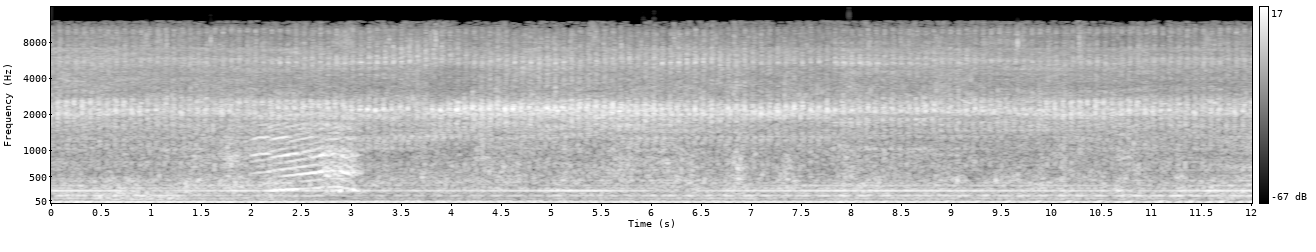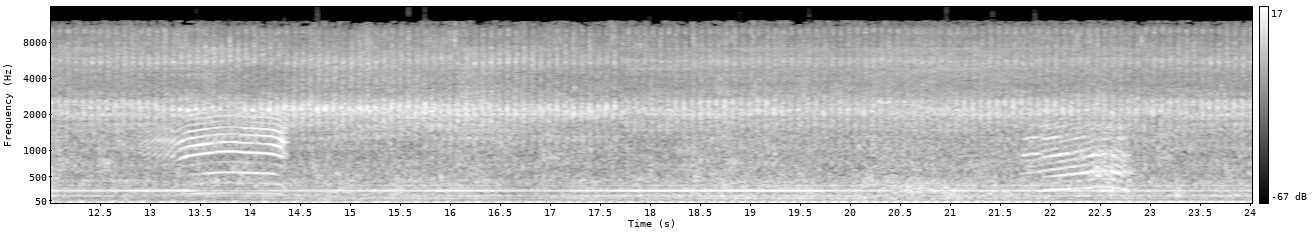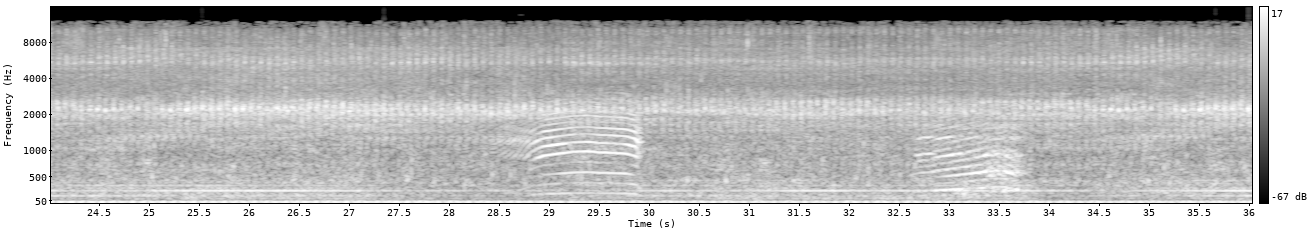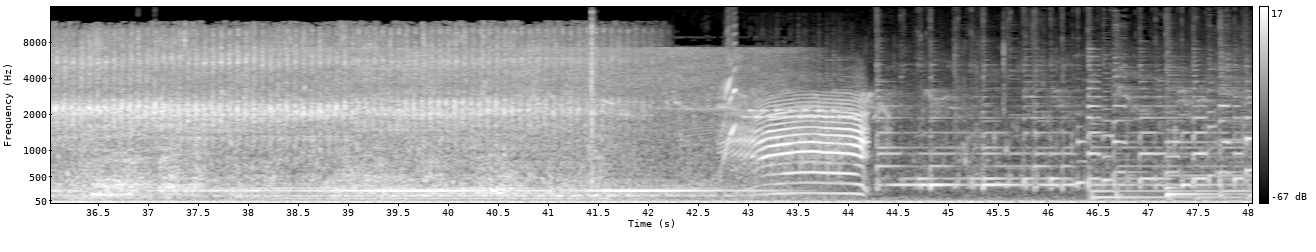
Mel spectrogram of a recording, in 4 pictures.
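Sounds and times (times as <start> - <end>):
small pump motor hum and rattle: 0.0 - 48.0
cattle mooing: 1.6 - 3.3, 12.1 - 14.6, 20.1 - 23.2, 28.4 - 30.5, 32.4 - 34.0, 34.9 - 41.0, 42.7 - 44.3.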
